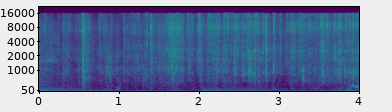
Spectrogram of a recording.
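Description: Cardboard candy box being torn open by hand, with the plastic wrapper inside crinkling: irregular crackling and rustling with a few sharper snaps.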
